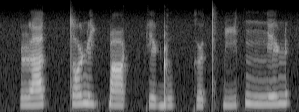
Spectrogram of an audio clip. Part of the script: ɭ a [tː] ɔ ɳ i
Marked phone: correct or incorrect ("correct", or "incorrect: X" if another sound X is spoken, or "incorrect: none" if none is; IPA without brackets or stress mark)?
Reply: correct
